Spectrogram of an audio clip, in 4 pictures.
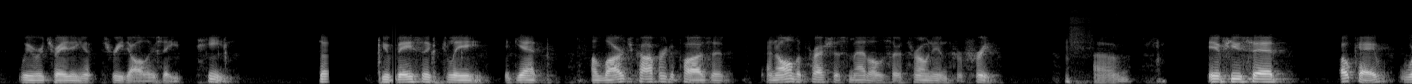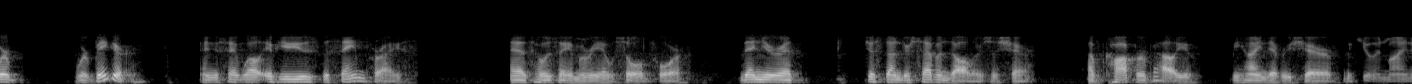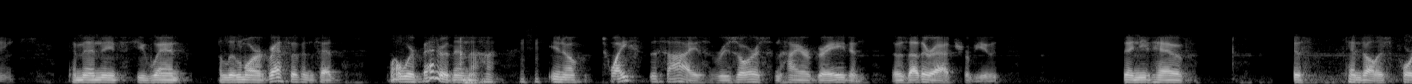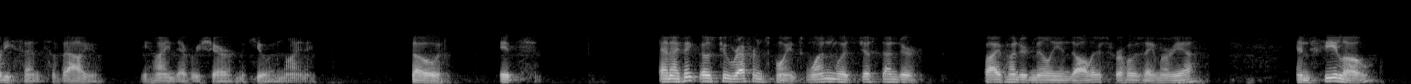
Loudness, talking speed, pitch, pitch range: -23 LUFS, 140 wpm, 105 Hz, 90-115 Hz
